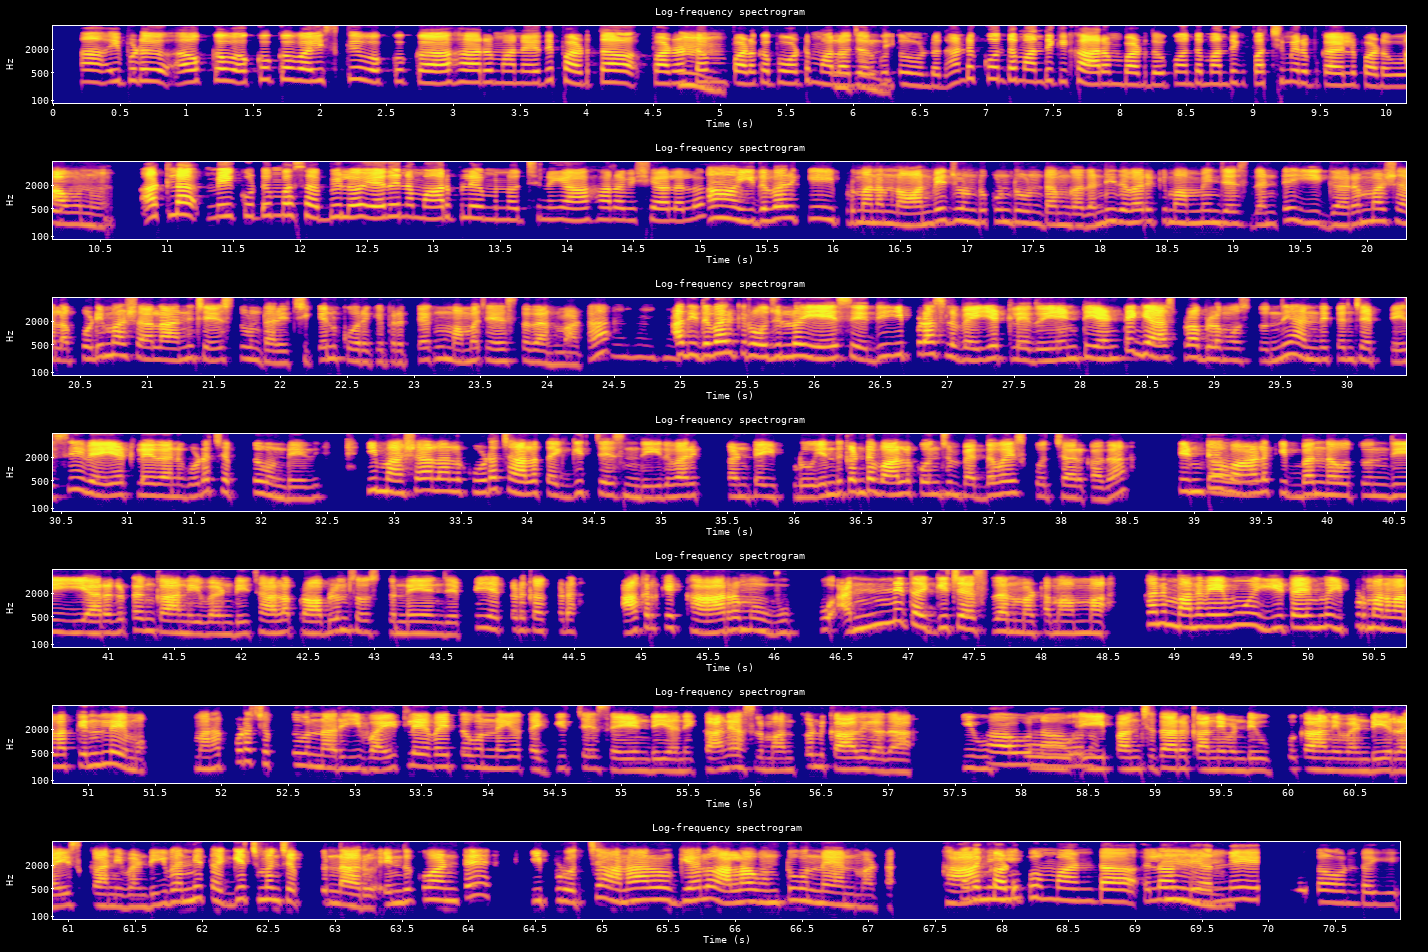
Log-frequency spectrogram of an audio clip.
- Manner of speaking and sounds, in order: in English: "నాన్‌వెజ్"; in English: "గ్యాస్ ప్రాబ్లమ్"; in English: "ప్రాబ్లమ్స్"; in English: "వైట్‌లేవైతే"; tapping; in English: "రైస్"; in English: "క్యూలో"
- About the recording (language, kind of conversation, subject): Telugu, podcast, వయస్సు పెరిగేకొద్దీ మీ ఆహార రుచుల్లో ఏలాంటి మార్పులు వచ్చాయి?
